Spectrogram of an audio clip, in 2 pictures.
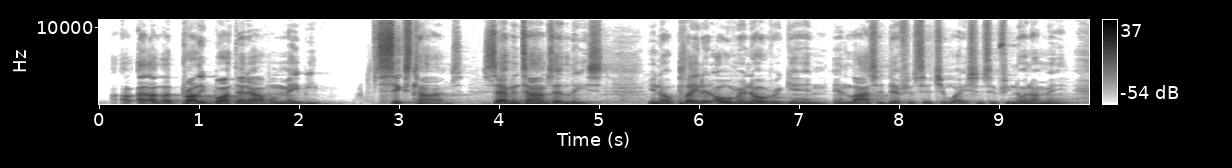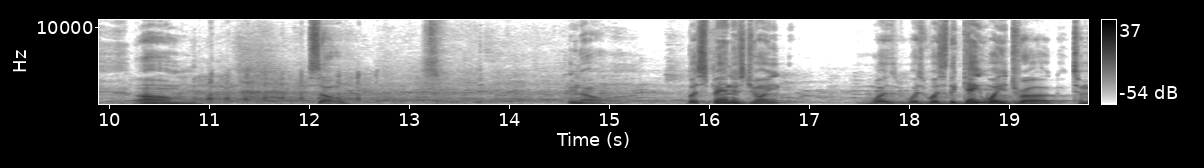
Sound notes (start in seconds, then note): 10.5 audience laughing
